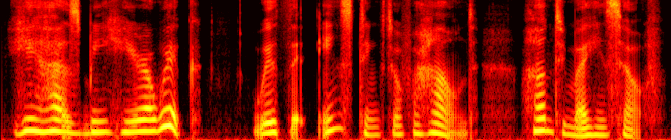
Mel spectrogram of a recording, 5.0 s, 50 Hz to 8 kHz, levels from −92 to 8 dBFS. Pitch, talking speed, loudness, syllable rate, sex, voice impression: 215 Hz, 180 wpm, -18 LUFS, 4.7 syllables/s, female, feminine, adult-like, slightly bright, slightly refreshing, friendly, slightly reassuring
